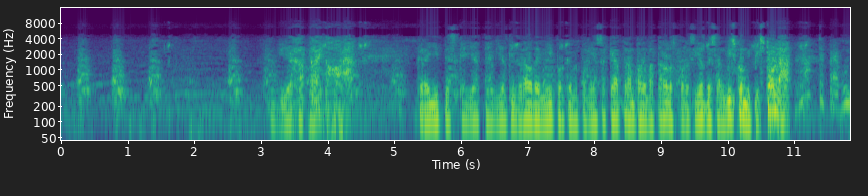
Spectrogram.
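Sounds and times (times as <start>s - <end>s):
steady low hum: 0.0s - 11.8s
dog barking: 0.2s - 1.7s, 2.5s - 3.3s, 5.0s - 5.3s, 7.2s - 8.1s
speech: 3.3s - 4.7s, 5.4s - 11.8s.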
